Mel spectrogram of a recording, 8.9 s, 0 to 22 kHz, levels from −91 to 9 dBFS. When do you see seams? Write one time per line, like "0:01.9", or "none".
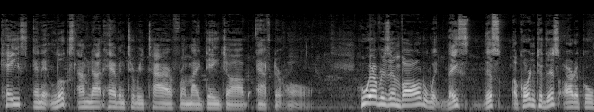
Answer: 0:01.1
0:05.3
